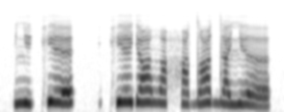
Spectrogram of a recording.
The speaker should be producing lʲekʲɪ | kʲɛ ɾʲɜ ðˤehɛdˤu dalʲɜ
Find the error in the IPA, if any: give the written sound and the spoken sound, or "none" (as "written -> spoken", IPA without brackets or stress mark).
ɪ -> ɛ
